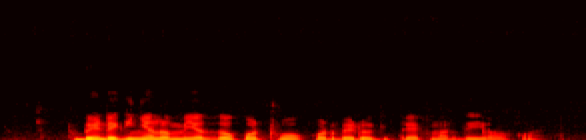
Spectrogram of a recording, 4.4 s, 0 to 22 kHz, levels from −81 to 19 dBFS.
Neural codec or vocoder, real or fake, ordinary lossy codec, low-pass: vocoder, 44.1 kHz, 128 mel bands, Pupu-Vocoder; fake; none; 19.8 kHz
